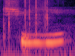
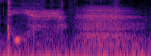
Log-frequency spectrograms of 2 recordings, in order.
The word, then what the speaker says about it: tilleul: Oh no, I thought I said juillet. It doesn't, it says tilleul.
